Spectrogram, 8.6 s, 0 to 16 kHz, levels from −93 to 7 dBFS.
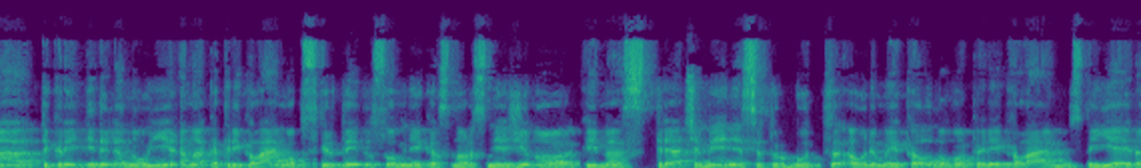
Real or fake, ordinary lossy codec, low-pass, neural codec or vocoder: real; MP3, 96 kbps; 14.4 kHz; none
